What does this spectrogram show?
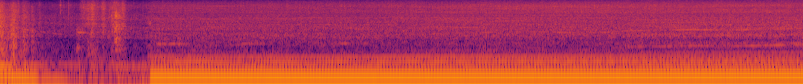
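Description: A four-wheel-drive's engine running at steady low revs as the vehicle crawls a rock step. For about the first second and a half the sound drops away, with a few clicks, then comes back abruptly and holds one unchanging note.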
